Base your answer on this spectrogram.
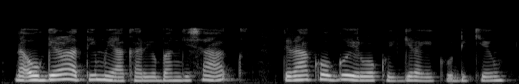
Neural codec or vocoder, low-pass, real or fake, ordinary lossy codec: vocoder, 24 kHz, 100 mel bands, Vocos; 5.4 kHz; fake; none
